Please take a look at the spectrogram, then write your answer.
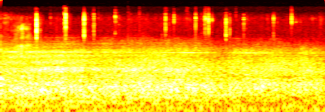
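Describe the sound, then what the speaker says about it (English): A jet plane passes overhead outdoors, a broad continuous roar that stays steady and fairly loud for the whole stretch, with faint short higher ticks scattered over it and no talking. "It's been a long time since I've been live outside and had a plane going over my head."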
